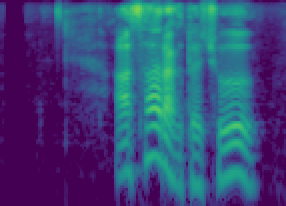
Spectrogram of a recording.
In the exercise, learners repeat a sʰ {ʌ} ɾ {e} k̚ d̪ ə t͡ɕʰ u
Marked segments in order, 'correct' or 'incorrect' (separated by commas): incorrect, incorrect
